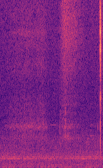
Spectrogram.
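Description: Steady low outdoor background rumble with a faint steady hum, the open-air noise of a live street-side location.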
